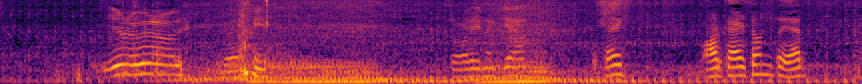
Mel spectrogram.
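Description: A motor vehicle engine revving up and falling back twice in the middle, with young men's voices shouting before and after.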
